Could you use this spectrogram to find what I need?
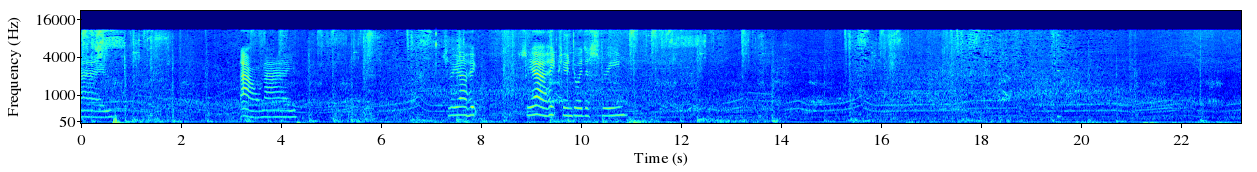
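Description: A game car's engine hums and revs steadily.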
